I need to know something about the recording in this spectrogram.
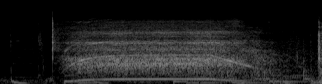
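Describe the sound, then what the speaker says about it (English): A heat gun blows a steady airy whoosh onto vinyl wrap material for a couple of seconds, rising after a couple of clicks and then tapering off, close and fairly quiet. "I got a little bit of a wrinkle here, so I'm gonna hit it with the heat gun"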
